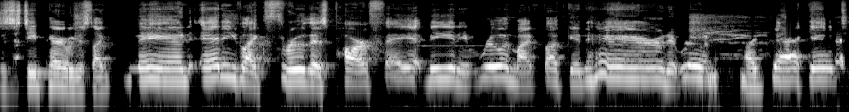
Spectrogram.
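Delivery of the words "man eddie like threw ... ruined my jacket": mock, very high-pitched crying, weeping voice. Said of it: "the best impersonation of [name] crying".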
